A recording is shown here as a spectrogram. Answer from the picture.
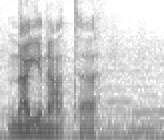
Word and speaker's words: naginata: ago oh Knight told us it's a n naginata that was close the first time I know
